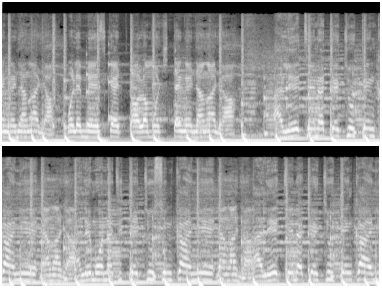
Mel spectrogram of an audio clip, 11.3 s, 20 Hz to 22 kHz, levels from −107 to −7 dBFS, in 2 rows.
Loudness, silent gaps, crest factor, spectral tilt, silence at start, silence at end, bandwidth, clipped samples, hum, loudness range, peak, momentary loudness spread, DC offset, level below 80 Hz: -11 LUFS; none; 10 dB; -5.5 dB/octave; 0 s; 0 s; 16 kHz; under 0.1%; none; 1 LU; 0 dBFS; 2 LU; under 0.1%; -16 dBFS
